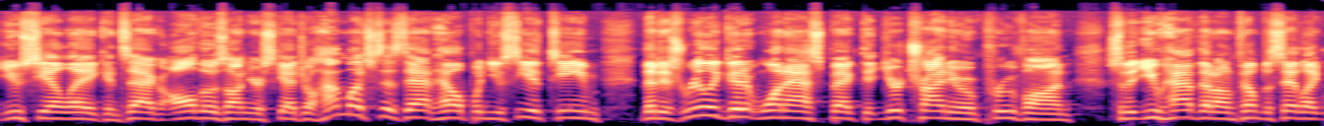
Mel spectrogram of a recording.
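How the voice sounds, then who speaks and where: A man co-hosts a sports radio interview with long, winding questions. His voice is bright and slightly high, recorded close and dry. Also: dry recording.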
